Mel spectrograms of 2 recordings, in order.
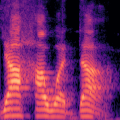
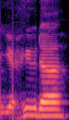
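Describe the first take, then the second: First: Every vowel is an ah sound. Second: The vowels include e and u sounds. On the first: The speaker calls it right. "Judah in the Hebrew is" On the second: The speaker calls it wrong. "how people say"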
